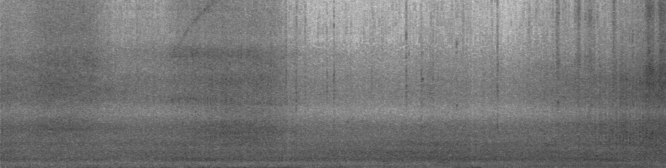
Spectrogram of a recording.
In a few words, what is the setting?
street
